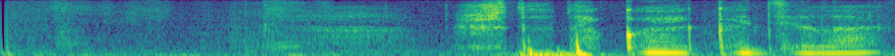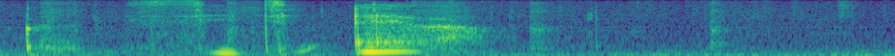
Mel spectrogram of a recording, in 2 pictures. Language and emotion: Russian, neutral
